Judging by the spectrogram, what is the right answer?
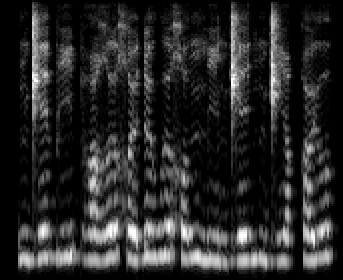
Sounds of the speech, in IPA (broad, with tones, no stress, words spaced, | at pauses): nd͡ʒe˧˥biː˧˥bʱɑ˧˩ʁɯ˧˥ χø˧˩ɗø˥˧wɯ˥˧χo˧˥ ŋ͡mi˧˩nd͡ʒe˧˥ɡ nd͡ʒi˧˩ qy˧˥ʊ̯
